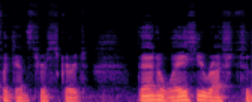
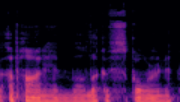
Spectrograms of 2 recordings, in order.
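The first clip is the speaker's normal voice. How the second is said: usual speaking voice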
